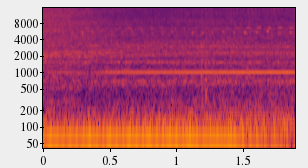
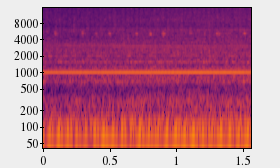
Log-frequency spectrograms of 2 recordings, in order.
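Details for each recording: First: GMC Safari 4.3L Vortec V6 with code P0305, check engine light on, before plug/cap/rotor tune-up: low idle rumble with faint uneven thump now and then, misfire on cylinder 5. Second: GMC Safari 4.3L Vortec V6 with code P0305 cylinder 5 misfire, after new platinum plugs, cleaned cap and rotor, and broken wires fixed, warming up: steady smooth idle with no stumbles or skips; misfire gone.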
